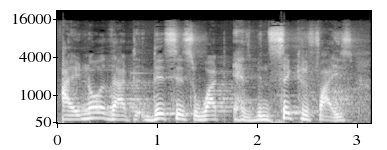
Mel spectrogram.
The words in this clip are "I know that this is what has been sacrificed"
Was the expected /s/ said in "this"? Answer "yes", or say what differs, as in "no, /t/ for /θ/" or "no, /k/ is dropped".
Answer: yes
